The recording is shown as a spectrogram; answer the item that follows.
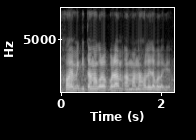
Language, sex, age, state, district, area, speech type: Assamese, male, 18-30, Assam, Kamrup Metropolitan, urban, spontaneous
